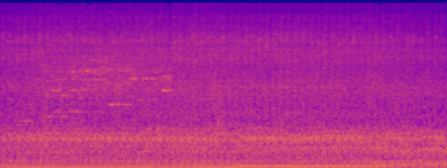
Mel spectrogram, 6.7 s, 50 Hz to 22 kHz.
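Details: 1959 VW single cab pickup, air-cooled, after getting it running during restoration, warming up: busy, clattery idle holding an even beat, no misses or knocks; sounds good, normal idle.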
